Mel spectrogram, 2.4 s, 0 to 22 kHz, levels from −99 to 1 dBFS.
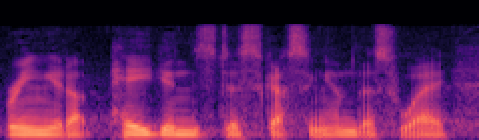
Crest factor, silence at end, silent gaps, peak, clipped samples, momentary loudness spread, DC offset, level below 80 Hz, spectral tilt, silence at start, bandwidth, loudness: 16 dB; 0.15 s; none; -10 dBFS; under 0.1%; 8 LU; under 0.1%; -72 dBFS; -7 dB/octave; 0.05 s; 10.5 kHz; -27 LUFS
